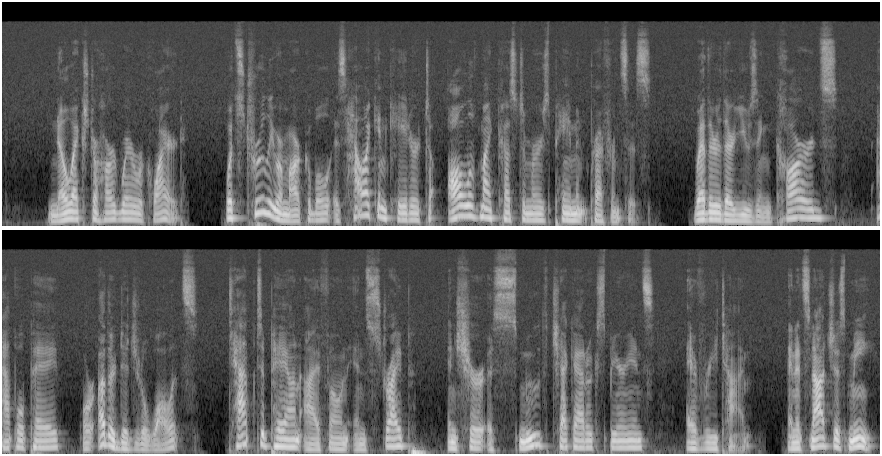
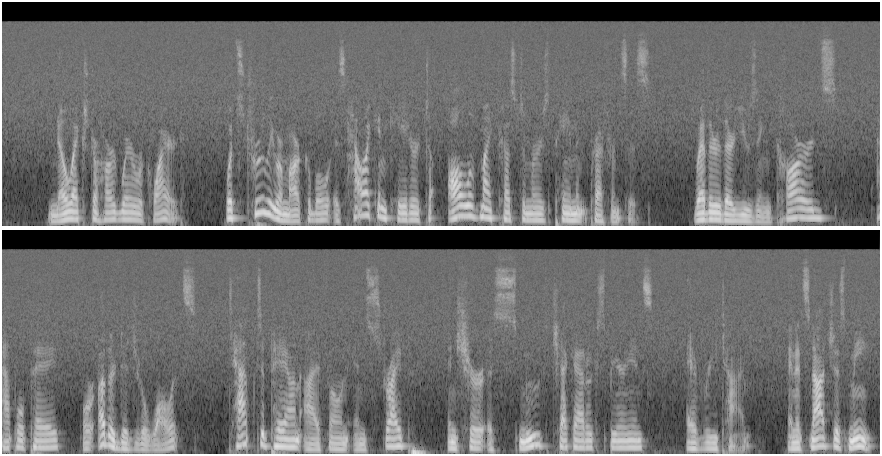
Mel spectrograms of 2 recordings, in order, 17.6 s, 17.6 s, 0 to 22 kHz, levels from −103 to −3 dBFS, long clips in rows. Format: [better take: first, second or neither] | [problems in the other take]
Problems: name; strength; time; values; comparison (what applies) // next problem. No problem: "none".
first | hiss; loud; throughout; 10 dB below the speech; faint in the first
